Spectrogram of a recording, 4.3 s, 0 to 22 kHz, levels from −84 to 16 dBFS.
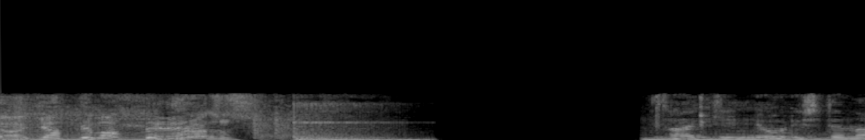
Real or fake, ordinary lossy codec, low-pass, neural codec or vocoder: fake; MP3, 48 kbps; 7.2 kHz; vocoder, 22.05 kHz, 80 mel bands, Vocos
